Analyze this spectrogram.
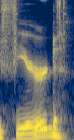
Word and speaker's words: Fyrd: In the, like in England, for example, the common people who were drafted up were called the Fyrd, right? F-Y-R-D, feared, I think is the actual correct pronunciation.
